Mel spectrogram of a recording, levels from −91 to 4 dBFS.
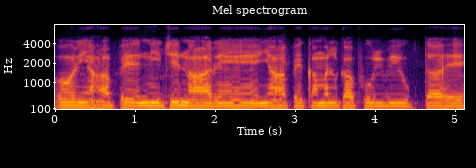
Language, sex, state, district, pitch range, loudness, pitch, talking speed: Hindi, male, Bihar, Jamui, 100-105 Hz, -17 LUFS, 105 Hz, 175 wpm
